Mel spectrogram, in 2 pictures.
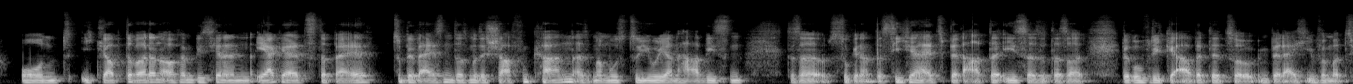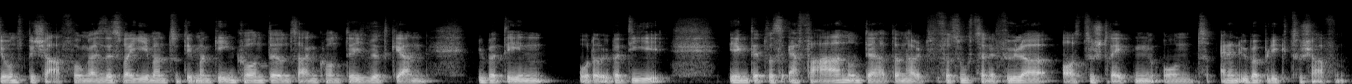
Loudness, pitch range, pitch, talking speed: -19 LUFS, 80-90 Hz, 85 Hz, 170 wpm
